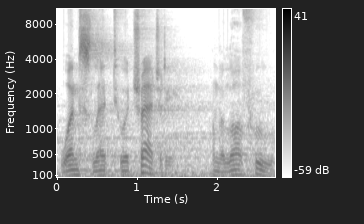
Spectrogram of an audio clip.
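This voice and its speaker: A man's voice: noisy background, lightly acted. A man playing a composed, commanding general in a video game, with solemn delivery and echoing sound. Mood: grave, measured. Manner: measured, solemn exposition, booming battle cries. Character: composed male general warrior, grave, commanding in battle. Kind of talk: scripted video game voice acting. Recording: echoey hall reverb, music underneath.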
